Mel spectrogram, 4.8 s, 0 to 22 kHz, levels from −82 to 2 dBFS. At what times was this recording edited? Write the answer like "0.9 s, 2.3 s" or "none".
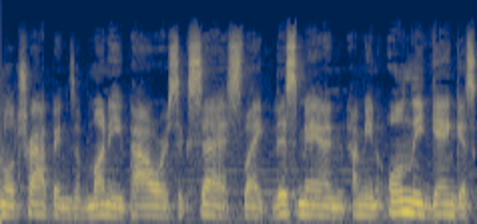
none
